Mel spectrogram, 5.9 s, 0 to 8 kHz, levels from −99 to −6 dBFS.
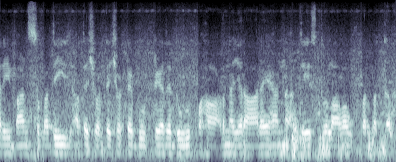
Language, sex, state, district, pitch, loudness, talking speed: Punjabi, male, Punjab, Fazilka, 105 Hz, -13 LUFS, 180 wpm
